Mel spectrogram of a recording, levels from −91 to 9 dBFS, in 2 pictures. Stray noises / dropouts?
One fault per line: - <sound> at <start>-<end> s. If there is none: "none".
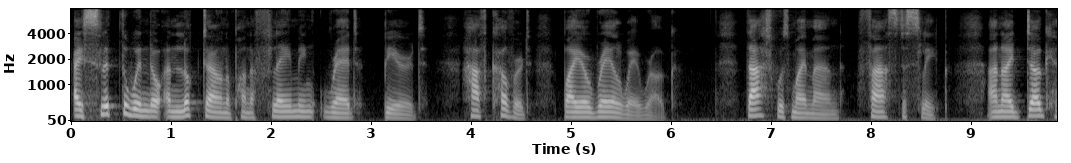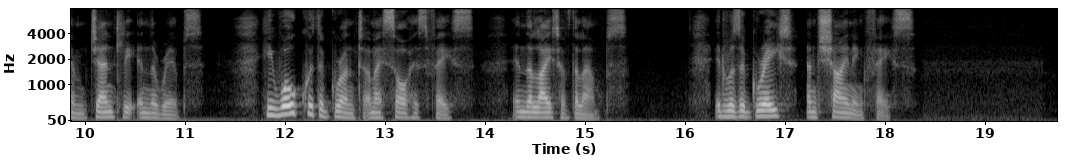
none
